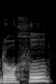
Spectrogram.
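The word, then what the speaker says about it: Loch: 블렌디드 스카치 위스키인 캠벨타운 로크라는 위스키 브랜드도 가지고 있습니다. 이 캠벨타운 로크는 원래 캠벨타운은 지역 이름이고 캠벨타운 로크, 로흐 뭐 이렇게 발음하기도 하는데 이 캠벨타운 위스키 성지잖아요.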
